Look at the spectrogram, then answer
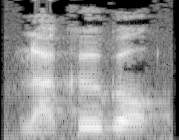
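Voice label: "rakugo", Japanese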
